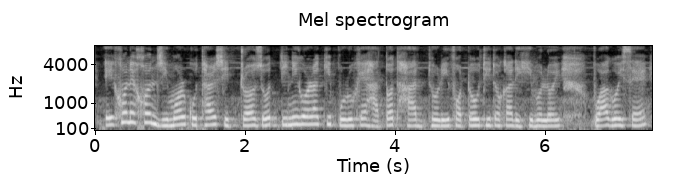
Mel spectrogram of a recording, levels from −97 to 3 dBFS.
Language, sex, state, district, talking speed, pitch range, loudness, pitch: Assamese, female, Assam, Kamrup Metropolitan, 135 wpm, 215-245 Hz, -13 LUFS, 225 Hz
